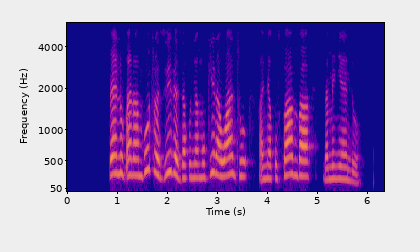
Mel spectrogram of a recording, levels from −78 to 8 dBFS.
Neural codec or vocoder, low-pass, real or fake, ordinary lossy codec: codec, 16 kHz, 2 kbps, FunCodec, trained on LibriTTS, 25 frames a second; 5.4 kHz; fake; Opus, 16 kbps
